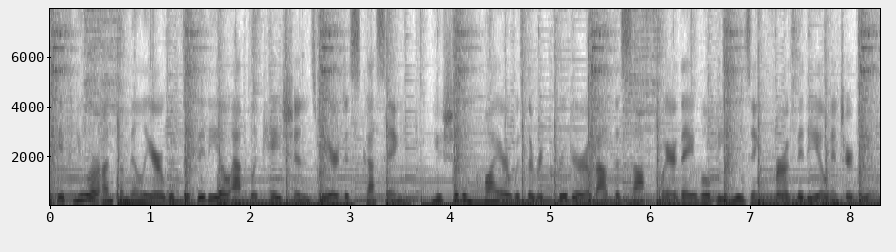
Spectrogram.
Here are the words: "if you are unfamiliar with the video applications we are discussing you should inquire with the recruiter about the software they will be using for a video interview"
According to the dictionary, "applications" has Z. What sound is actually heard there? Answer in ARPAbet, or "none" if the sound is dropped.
Z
